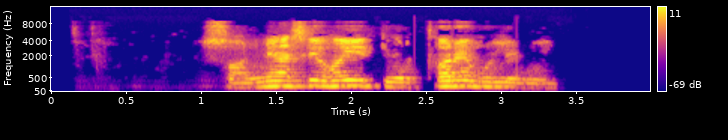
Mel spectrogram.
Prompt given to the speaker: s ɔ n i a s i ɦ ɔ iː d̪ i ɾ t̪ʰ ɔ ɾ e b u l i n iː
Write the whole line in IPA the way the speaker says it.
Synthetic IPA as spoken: s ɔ n j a s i ɦ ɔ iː t̪ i ɾ t̪ʰ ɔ ɾ e b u l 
